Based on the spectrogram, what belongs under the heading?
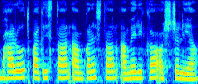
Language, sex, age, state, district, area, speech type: Bengali, female, 18-30, West Bengal, Purba Medinipur, rural, spontaneous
